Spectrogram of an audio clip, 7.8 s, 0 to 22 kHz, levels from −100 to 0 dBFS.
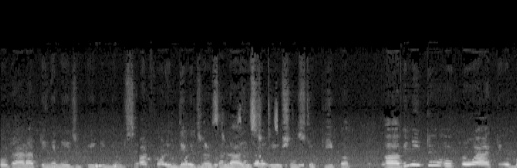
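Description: Between 1.34 and 1.45 s, an echo canceller likely heard both sides talking at once and turned everything down, its own talker included. This is speech suppressed in double talk. The speech drops by roughly 20 dB for about a tenth of a second, a brief hole in the sound.

From 2.53 to 4.59 s, the loudspeaker end's canceller likely failed to remove what its microphone picked up and sent it back. This echo leak is a copy of the speech delayed by 353 ms and only about 5 dB quieter. Fainter scraps return at 4.81–5.10 s, about 35 dB down, and at 5.29–5.73 s, about 30 dB down.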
